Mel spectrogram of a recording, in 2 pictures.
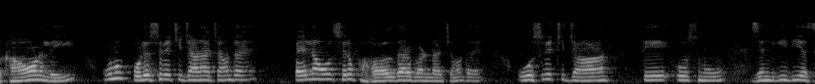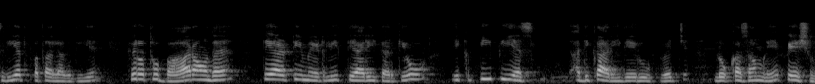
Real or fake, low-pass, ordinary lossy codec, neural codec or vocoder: real; 7.2 kHz; Opus, 32 kbps; none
